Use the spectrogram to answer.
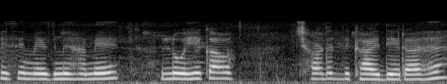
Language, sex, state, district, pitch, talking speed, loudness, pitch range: Hindi, female, Chhattisgarh, Bilaspur, 255 Hz, 145 wpm, -13 LUFS, 245-270 Hz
